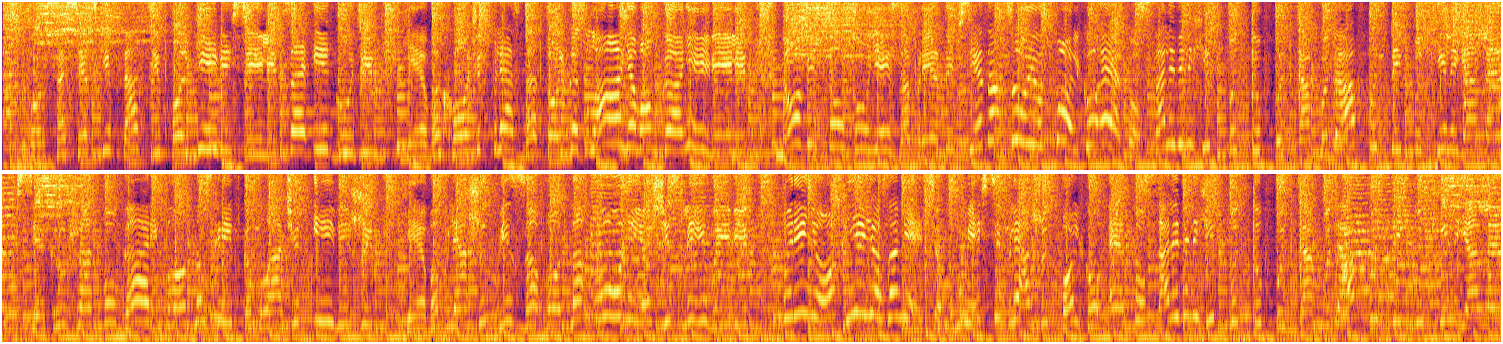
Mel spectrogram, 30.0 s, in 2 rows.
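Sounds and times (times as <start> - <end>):
Russian polka music: 0.0 - 29.9.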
